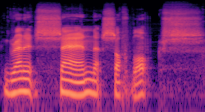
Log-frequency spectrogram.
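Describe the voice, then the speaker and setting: A man in his thirties streaming a game, musing aloud in a relaxed way with plenty of fillers. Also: medium pitch, extremely slow, clean tone. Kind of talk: casual gameplay commentary.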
